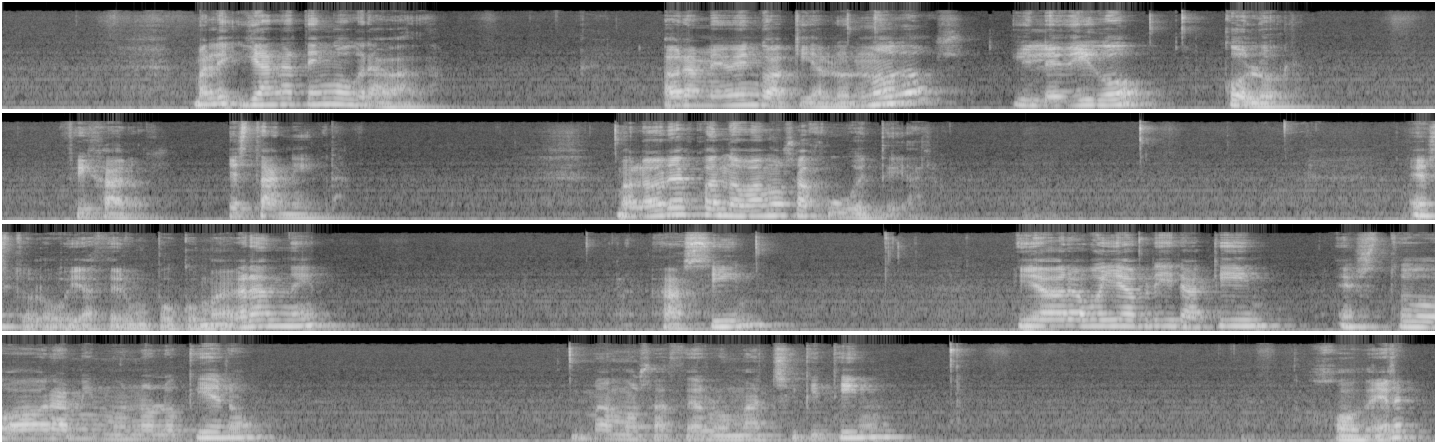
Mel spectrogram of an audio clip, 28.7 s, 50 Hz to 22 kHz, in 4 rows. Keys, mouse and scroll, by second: 13.6-14.1 scroll up 1, 18.1 click, 18.6 click, 19.0 click, 19.6 click, 24.3-26.4 drag.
